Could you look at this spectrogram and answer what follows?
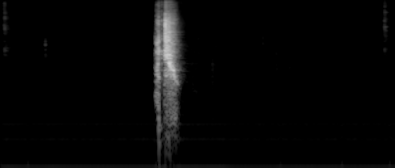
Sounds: Sneeze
